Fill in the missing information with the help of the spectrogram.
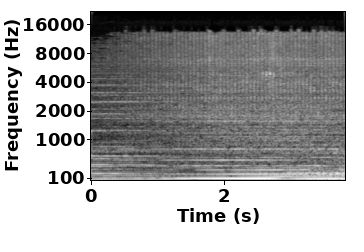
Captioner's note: film fluttering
